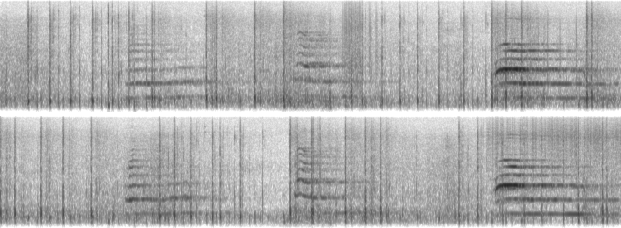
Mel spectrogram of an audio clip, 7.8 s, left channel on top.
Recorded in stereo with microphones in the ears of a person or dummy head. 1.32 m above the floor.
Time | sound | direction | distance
1.6 | a cat meowing | 45° right (ahead or behind) | 3.5 m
